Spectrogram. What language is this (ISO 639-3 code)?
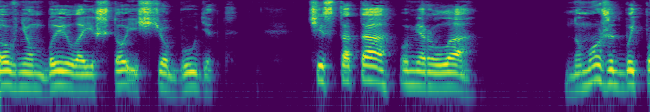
rus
